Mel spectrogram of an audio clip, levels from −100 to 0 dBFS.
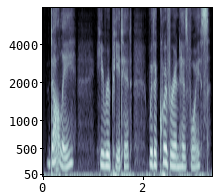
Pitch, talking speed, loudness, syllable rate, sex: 200 Hz, 160 wpm, -19 LUFS, 5.2 syllables/s, female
